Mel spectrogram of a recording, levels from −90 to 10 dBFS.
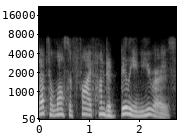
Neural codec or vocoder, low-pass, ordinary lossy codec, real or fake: codec, 24 kHz, 1 kbps, SNAC; 7.2 kHz; Opus, 24 kbps; fake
